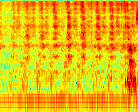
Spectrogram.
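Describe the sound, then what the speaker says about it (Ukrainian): Cake batter being mixed with flour by hand for a chocolate nut cake, soft rhythmic scraping and rubbing strokes against a bowl, fairly quiet over a low steady hum. "вимішуємо з борошном до однорідності"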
